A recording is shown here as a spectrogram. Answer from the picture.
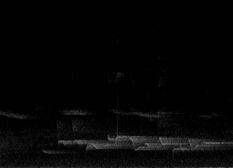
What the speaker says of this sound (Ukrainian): я зараз знаходжусь в лісі, я чую спів птахів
